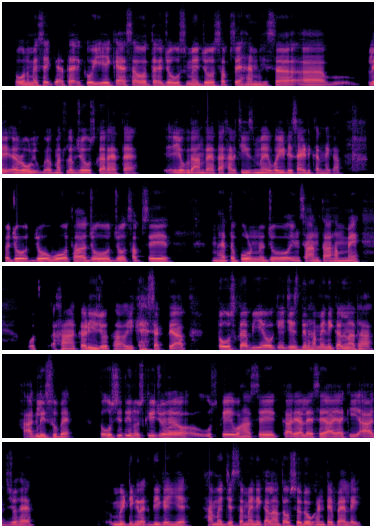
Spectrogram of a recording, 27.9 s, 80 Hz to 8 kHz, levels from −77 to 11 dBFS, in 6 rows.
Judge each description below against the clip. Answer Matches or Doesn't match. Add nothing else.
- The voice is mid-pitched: Doesn't match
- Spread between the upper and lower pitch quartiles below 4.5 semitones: Matches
